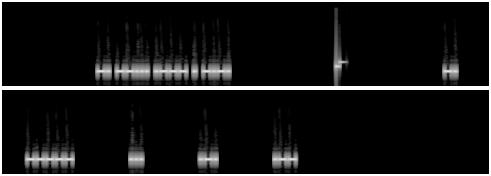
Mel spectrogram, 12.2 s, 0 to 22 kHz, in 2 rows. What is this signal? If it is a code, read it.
Morse code, heard as a keyed tone, about 41 wpm, spaced as for 17 wpm, 700 Hz. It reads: N7JEC N0SRW
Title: USA Call Signs - 5 Characters - 8x Character Spacing - 40wpm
